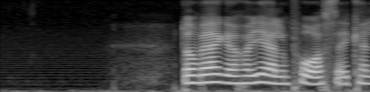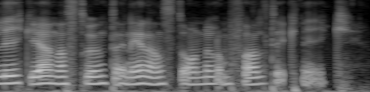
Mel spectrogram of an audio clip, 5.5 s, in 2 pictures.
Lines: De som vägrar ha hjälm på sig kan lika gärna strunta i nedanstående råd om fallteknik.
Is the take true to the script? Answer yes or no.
no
